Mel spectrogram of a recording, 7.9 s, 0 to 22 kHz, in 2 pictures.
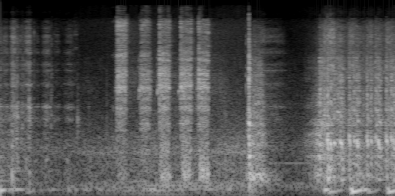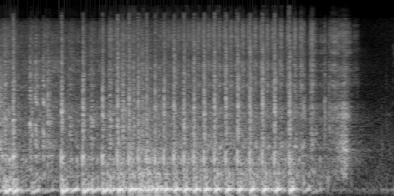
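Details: Wrecked 1996 Harley-Davidson Sportster 1200, parked several years: starter grinds in short tries, then cranks steadily about three turns a second and stops without catching; fuel reaching carburetor but won't start, battery draining.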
